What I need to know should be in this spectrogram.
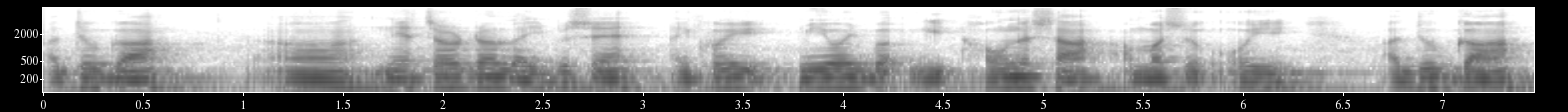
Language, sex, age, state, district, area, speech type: Manipuri, male, 30-45, Manipur, Chandel, rural, spontaneous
